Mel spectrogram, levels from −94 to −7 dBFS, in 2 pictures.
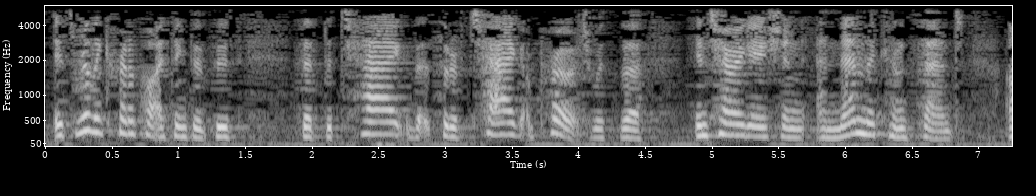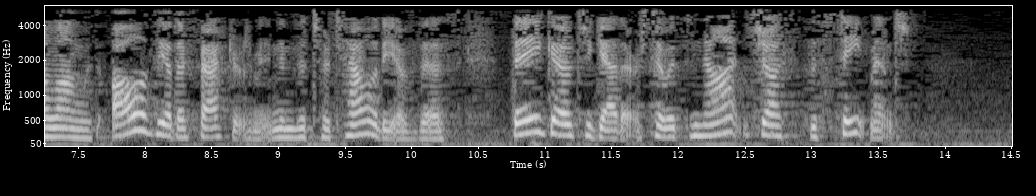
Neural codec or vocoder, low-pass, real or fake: none; 5.4 kHz; real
